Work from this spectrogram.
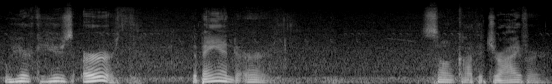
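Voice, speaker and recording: A man's voice: lowish voice, expressive, slow, darkish tone, a little hiss or hum. Rambling man hosting community radio. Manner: rambling, hesitant, full of fillers and restarts. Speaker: radio DJ host. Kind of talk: casual radio DJ patter.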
